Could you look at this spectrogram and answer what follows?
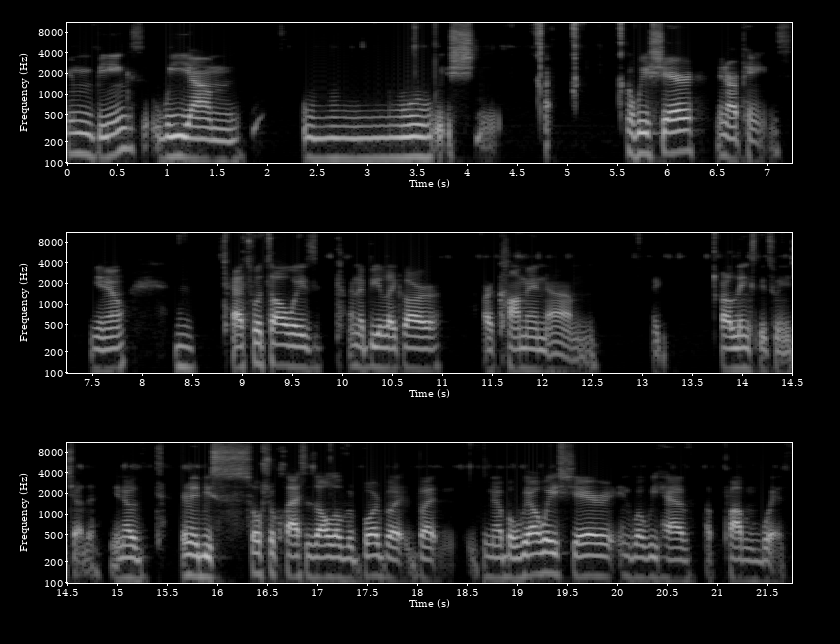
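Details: Adult man with a self-described stuttering problem, which he has accepted and spoken about publicly; stuttering.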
